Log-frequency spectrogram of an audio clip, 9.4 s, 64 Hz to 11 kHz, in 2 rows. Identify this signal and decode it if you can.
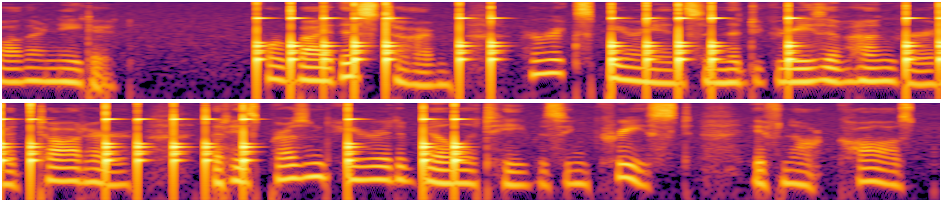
Tap code, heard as taps on a metal pipe, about 6 knocks a second, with speech in English. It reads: WQPB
